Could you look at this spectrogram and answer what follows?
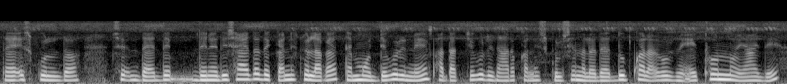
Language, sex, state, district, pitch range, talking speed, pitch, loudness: Chakma, female, Tripura, Unakoti, 190-215 Hz, 200 wpm, 200 Hz, -14 LUFS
